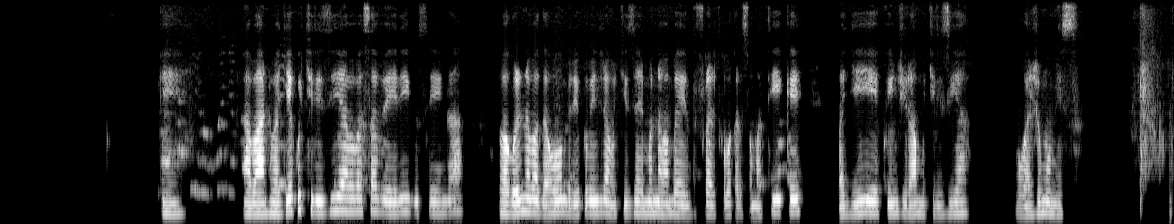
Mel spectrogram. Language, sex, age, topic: Kinyarwanda, female, 36-49, government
